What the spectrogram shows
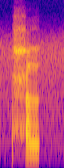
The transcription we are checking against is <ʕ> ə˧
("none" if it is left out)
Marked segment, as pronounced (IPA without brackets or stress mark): ħ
